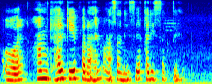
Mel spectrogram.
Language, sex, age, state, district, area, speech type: Urdu, female, 18-30, Telangana, Hyderabad, urban, spontaneous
